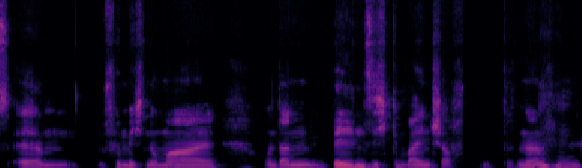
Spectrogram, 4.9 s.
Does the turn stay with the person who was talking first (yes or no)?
no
